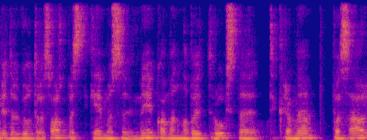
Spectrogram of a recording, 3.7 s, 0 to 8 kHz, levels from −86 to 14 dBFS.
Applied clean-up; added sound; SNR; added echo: neural mask model DeepFilterNet 3.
